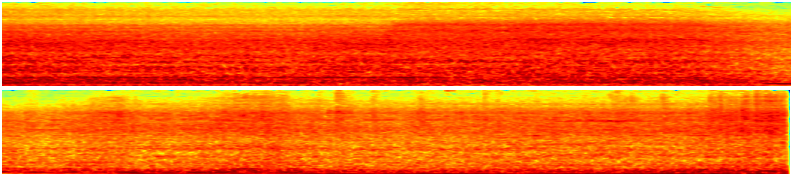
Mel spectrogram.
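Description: Shyamoli Travels AC sleeper bus rolling into Baramunda bus terminal in Bhubaneswar, a steady loud engine and road rumble close by, easing slightly midway as the bus slows, with no talk.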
